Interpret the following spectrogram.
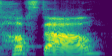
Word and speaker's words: Hub-Style: So if they want to know more about this Hubstyle, did I say it right?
